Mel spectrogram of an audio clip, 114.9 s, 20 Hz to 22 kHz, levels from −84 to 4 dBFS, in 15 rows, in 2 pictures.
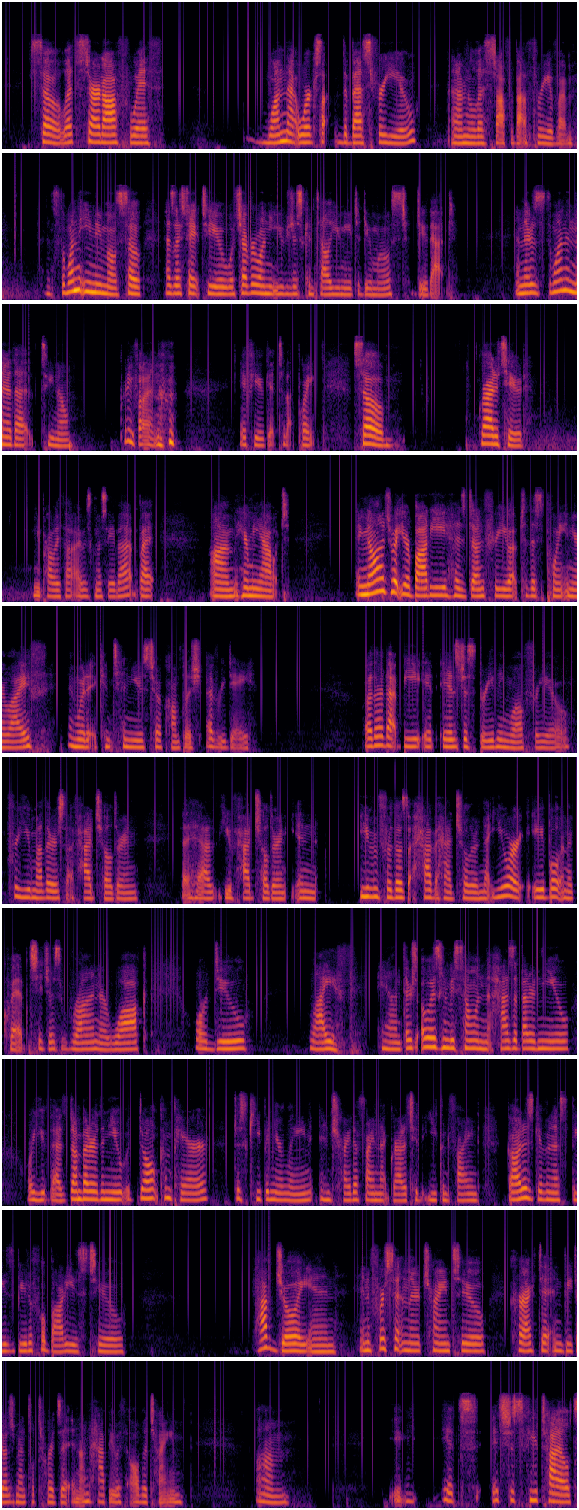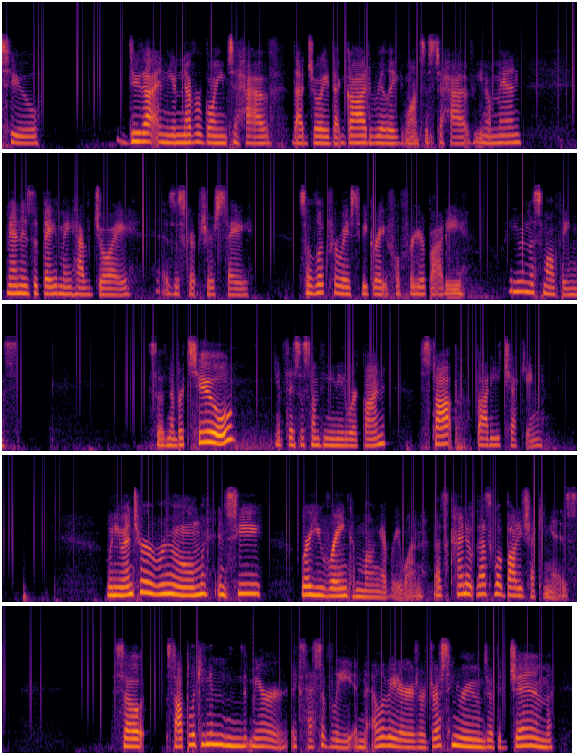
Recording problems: garbled, watery; slightly; nothing above 7.5 kHz
crackle, like an old record; faint; 25 dB below the speech

